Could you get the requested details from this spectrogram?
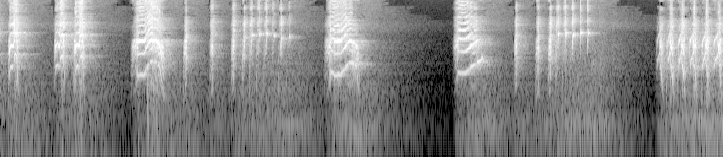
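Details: Long-tailed shrike song for training birds: loud warbled and whistled phrases mixed with rapid ticking rattles, broken by a pause of nearly a second before more squeaky notes and a closing buzzy rattle.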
